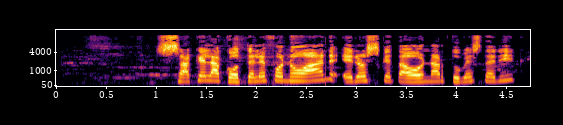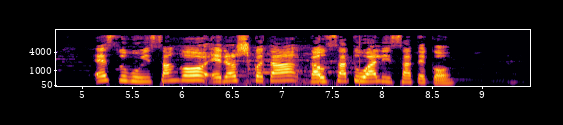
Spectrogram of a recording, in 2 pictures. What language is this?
Basque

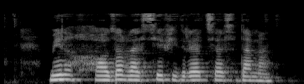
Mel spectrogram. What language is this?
Uzbek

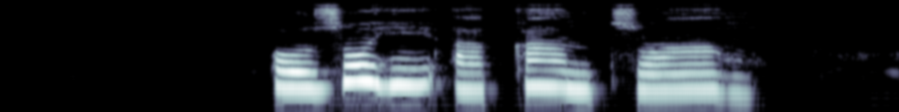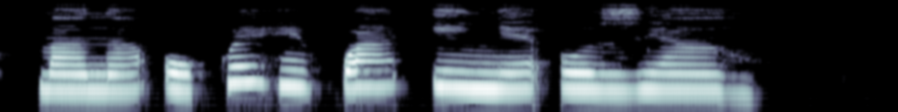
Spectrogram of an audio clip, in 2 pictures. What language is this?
Igbo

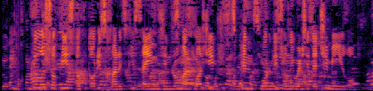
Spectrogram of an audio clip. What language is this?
Georgian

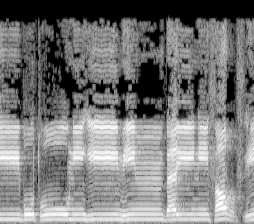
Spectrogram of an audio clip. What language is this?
Arabic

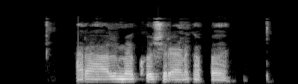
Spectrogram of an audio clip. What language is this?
Dhatki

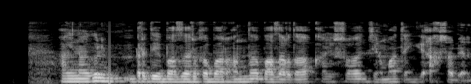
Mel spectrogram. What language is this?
Kazakh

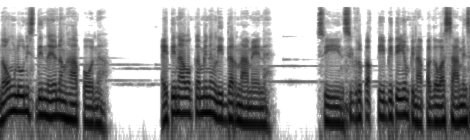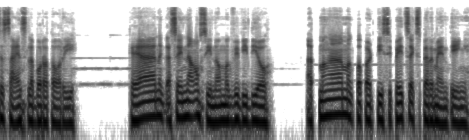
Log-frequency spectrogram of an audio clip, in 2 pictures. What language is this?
Filipino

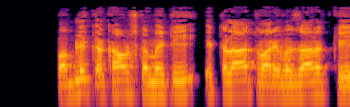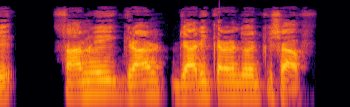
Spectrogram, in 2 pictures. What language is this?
Sindhi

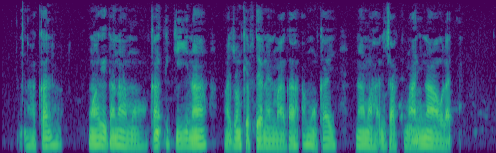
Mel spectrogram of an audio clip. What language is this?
Tupuri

